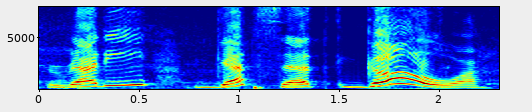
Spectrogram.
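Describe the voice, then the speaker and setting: A woman's voice: high voice, sing-song, slow, heavy background noise. A woman with a Filipino accent co-hosting a school program in a casual, encouraging way. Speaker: co-host of a school-on-the-air program.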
